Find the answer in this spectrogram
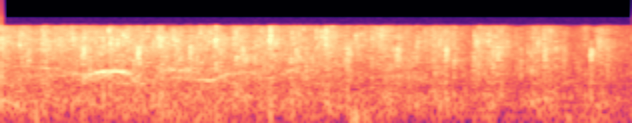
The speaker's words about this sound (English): Give a big hand clap to Jesus Christ.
